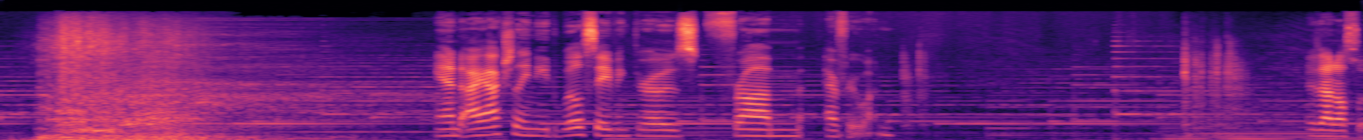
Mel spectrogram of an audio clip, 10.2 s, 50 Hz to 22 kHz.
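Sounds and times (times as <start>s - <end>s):
huge creature's deep menacing roar: 0.0s - 2.6s
speech: 3.3s - 7.0s, 9.8s - 10.2s.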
